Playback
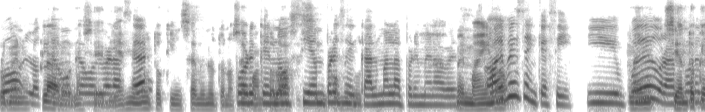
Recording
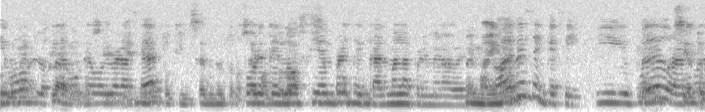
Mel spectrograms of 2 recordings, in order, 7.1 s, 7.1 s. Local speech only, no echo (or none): none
